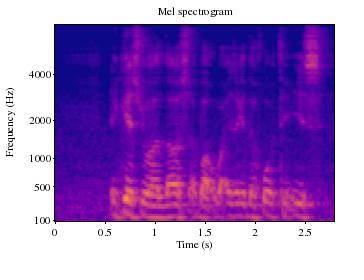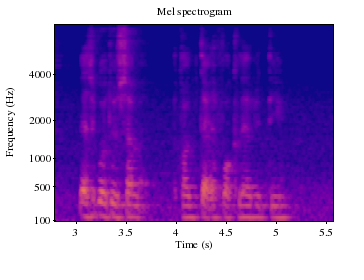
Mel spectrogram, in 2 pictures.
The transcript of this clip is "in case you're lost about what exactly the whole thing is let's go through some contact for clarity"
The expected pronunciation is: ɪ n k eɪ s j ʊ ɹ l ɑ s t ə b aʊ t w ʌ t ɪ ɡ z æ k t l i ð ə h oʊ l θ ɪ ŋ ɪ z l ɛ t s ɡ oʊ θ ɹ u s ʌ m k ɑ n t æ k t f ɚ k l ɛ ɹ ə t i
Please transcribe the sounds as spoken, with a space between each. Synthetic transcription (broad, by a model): ɪ n k eɪ s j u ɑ l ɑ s ə b aʊ t w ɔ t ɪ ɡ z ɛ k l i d ə h oʊ l t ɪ ŋ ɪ s l ɛ t s ɡ oʊ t u s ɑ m k ɑ n t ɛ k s f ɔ k l ɛ ɹ ə t i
